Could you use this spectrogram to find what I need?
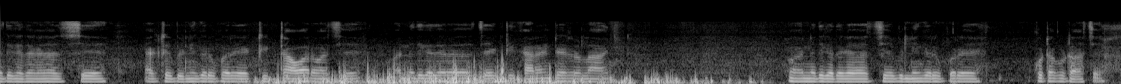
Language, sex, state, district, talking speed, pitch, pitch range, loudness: Bengali, male, Assam, Hailakandi, 140 wpm, 135 Hz, 130-135 Hz, -21 LUFS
